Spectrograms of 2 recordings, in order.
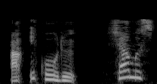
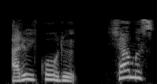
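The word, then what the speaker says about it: الشمس: やと呼ばれる例えばに定冠詞が付いた場合アッシュ車グッズあっ = シャムスとなりある = シャムスとは発音しないすなわちアラビア語の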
